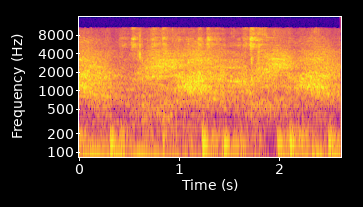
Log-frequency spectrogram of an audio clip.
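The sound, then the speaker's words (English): A large crowd of students at a Kennedy Catholic High School rally and walkout shouts "rehire" in unison outdoors, voices merging into a dense, rhythmic chant with regular beats roughly every half second, steady and fairly loud throughout. “They are shouting, rehire.”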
